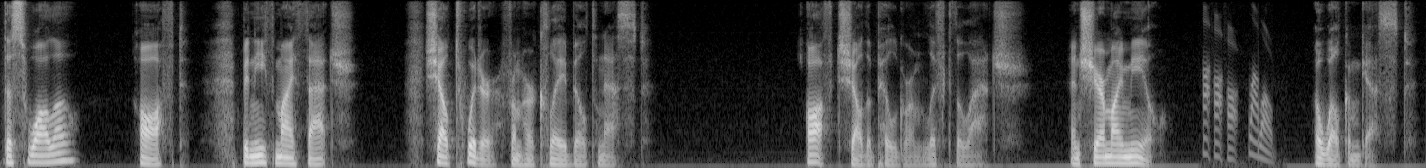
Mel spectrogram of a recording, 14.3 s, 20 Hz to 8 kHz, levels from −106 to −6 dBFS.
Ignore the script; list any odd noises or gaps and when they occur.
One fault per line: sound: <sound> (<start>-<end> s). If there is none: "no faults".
sound: chirp (12.0-12.8 s)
